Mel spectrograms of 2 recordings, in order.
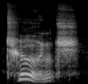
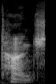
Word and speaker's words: Tunch: on the back here it says tunch pronounced toonch however everything i've heard from him and even some interviews with him it's always been pronounced tunch so i don't know if flear got it wrong or if tons just finally decided to stop correcting people and just went with it but anyway unfortunately yesterday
